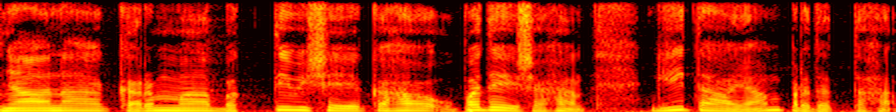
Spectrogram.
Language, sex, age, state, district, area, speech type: Sanskrit, male, 18-30, Karnataka, Uttara Kannada, rural, spontaneous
